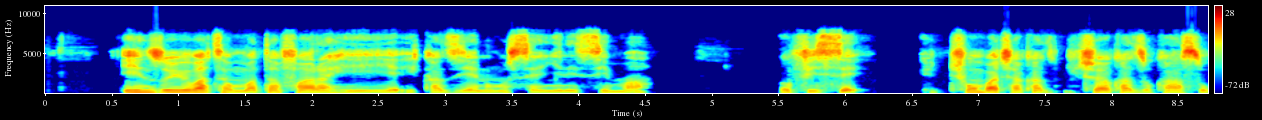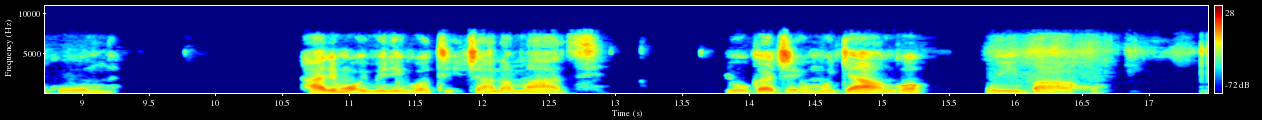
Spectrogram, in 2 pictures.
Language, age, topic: Rundi, 36-49, education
